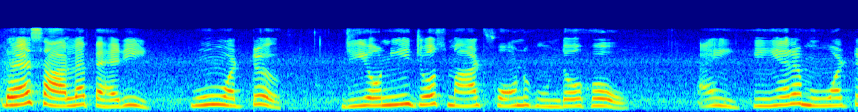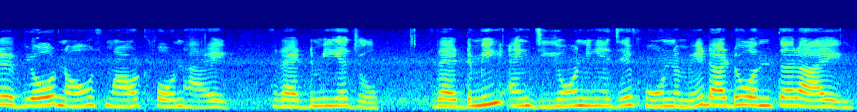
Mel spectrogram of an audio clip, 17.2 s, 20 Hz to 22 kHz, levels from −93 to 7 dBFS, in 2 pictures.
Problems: constant background noise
